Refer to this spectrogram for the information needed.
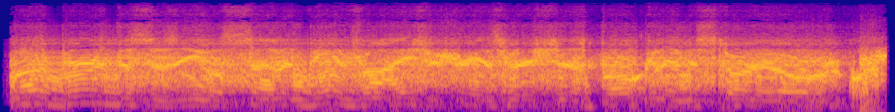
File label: Military Radio Communication Short Wave Radio Walkie Talkie; Radio Dispatch; Lynne Music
